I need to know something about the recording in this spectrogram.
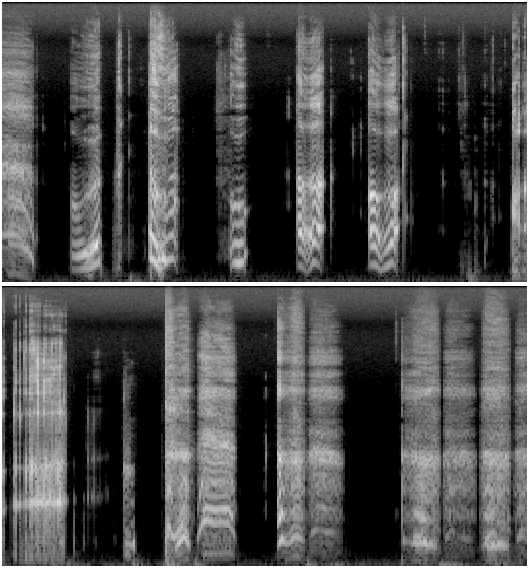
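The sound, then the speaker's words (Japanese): A loud, rough burp comes up in the middle of a string of short vocal noises, breathy gasps and grunts from a single voice, with brief pauses between them. “いやだわ、ゲップなんてはしたない。”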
